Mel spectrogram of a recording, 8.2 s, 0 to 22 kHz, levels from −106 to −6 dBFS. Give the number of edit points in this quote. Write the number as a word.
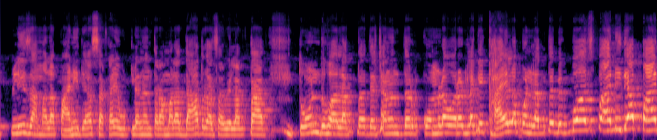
zero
